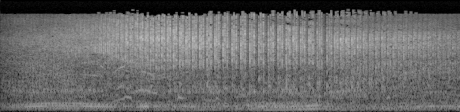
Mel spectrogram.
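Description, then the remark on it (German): Motorcycle engines roar steadily throughout at a biker party in Zumiswald, their deep rumble rising and falling as they rev, loud, with indistinct crowd voices mixed into the din. “Es stinkt nach verbranntem Gummi und die Motoren dröhnen.”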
